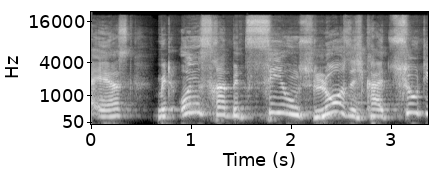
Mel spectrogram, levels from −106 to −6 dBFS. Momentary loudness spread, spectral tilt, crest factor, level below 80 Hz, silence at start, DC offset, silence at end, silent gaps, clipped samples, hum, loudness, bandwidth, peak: 7 LU; -2.5 dB/octave; 16 dB; -66 dBFS; 0 s; under 0.1%; 0 s; none; under 0.1%; none; -17 LUFS; over 20 kHz; -2 dBFS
